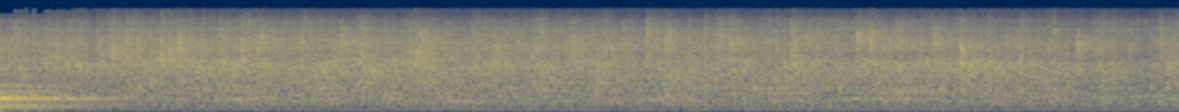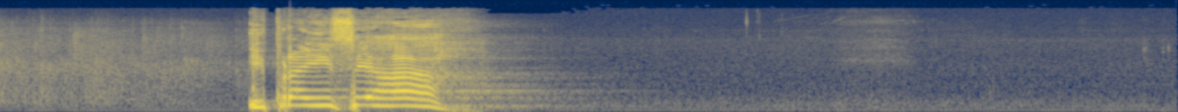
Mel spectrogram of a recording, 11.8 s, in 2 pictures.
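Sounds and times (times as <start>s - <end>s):
audience applauding: 0.0s - 7.6s
speech: 7.2s - 8.3s.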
